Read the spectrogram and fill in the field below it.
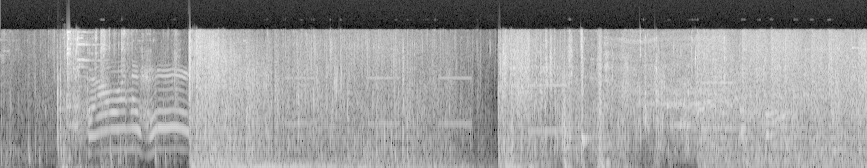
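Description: Grenade explosion in a video game, a loud roaring blast that fills the scene for about two seconds, then a second burst of heavy debris and gunfire, following a brief shouted voice.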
